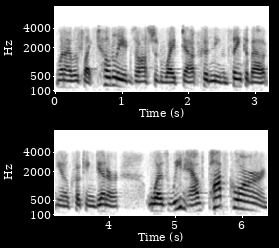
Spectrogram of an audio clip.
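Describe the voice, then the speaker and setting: A normal speaking voice from a woman, moderately paced, ordinary in pitch variation. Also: fairly low pitch for a woman. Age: 60s. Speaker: grandmother. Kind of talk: casual chat.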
